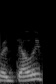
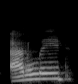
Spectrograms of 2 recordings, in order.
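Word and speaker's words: Adélie: one to look at i've heard a few different pronunciations for this but i've been calling them a deli penguins they're also called adelaide penguins i think it's a difference of british and american pronunciation i was on the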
